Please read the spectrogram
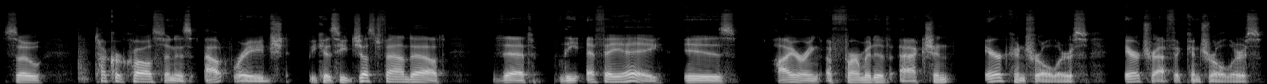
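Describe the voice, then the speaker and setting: A man's voice: low voice, animated, slow. An American man delivering opinion commentary as a podcast host, in an emphatic, opinionated way. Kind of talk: opinion commentary, partly scripted monologue.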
